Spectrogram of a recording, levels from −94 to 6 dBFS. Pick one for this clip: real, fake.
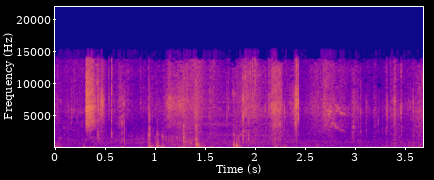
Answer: real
